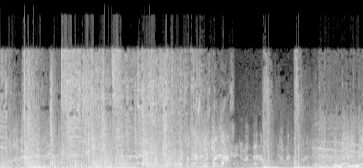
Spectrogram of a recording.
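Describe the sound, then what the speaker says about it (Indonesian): Gunfire and mortar strikes hit a military fortress in a war film, with dense bursts of shots, thuds and booms mixed with music and voices throughout. "tewas tertembak karena tembakan dari arah luar, yang kemudian dibarengi dengan serangan mortar hampir di semua sisi benteng pertahanan militer"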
